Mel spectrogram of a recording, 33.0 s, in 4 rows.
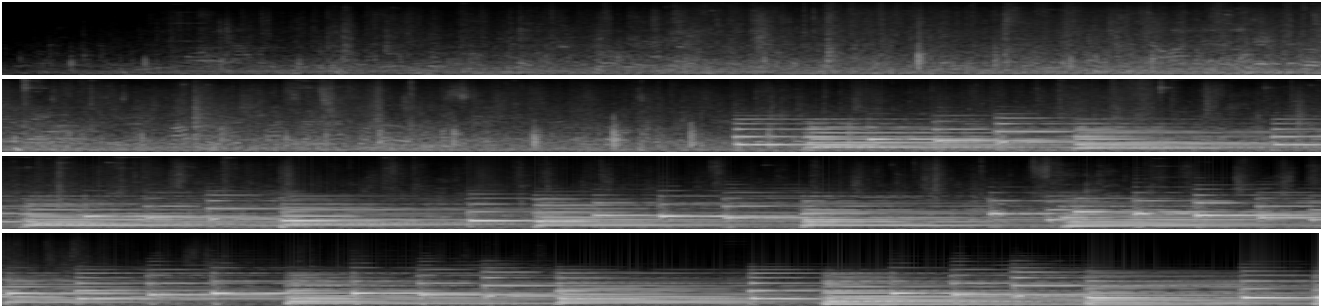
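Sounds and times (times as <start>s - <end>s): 
christmas song cover: 12.8s - 32.9s.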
